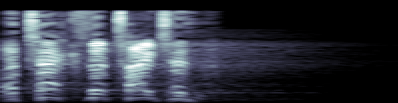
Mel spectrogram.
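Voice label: vox attack male; smite; agni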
